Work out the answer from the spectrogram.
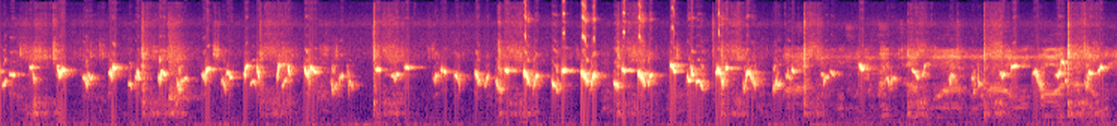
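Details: Long dawn ropel of a yellow-vented bulbul, played to provoke other bulbuls into answering; rapid continuous chatter of liquid slurred notes with brief pauses, some higher sharp clicks.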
